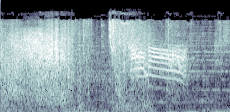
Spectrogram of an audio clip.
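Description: MechWarrior video game weapons firing and exploding: a loud booming blast and crashing impact, followed by a whining, descending metallic tone as the explosion rumbles on.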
